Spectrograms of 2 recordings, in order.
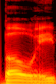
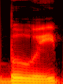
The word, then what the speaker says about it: Bowie: Bowie spelled like David Bowie, but we say it in Bowie because that's what we do. We don't know any better.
